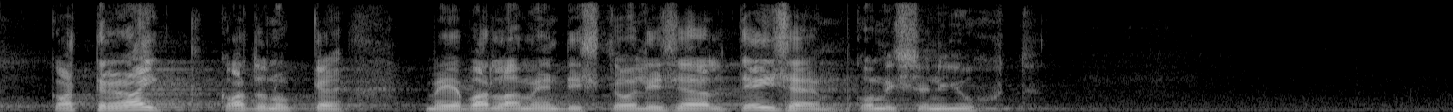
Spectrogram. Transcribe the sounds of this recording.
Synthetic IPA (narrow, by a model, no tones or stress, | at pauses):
kɑt̪ːˑriɾɑjkːɑd̪unukːˑe̞me̞je̞pɑrlɑme̞nʲd̪̥ist̪o̞lʲiseɑlt̪e̞jse̞ko̞misːo̞nʲijuht̪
